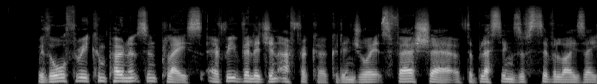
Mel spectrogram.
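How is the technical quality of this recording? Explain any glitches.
Nothing to flag here: the recording has no glitches to explain.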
